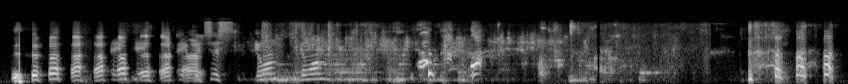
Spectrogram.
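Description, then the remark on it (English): A toilet flushes with a few seconds of loud, gurgling rushing water, bracketed by someone talking briefly before it starts and again as it drains away. “We can hear the flush.”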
